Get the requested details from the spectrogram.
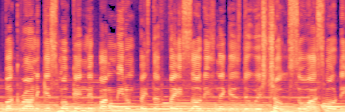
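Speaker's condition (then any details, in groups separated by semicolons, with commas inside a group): No condition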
